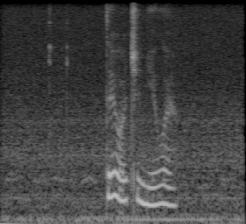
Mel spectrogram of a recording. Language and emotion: Russian, positive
